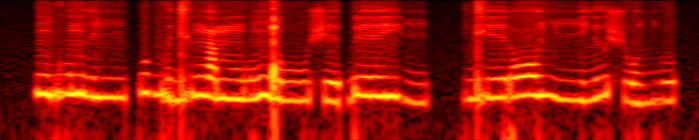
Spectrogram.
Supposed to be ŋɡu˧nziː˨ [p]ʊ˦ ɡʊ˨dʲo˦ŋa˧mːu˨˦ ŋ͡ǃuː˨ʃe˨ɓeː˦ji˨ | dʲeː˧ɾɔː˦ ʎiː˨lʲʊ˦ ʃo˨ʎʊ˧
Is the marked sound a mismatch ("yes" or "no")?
no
